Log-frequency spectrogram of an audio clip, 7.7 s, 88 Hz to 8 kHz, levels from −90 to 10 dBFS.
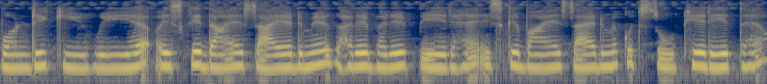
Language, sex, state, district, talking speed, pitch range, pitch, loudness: Hindi, female, Bihar, Katihar, 155 wpm, 215-235 Hz, 225 Hz, -15 LUFS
